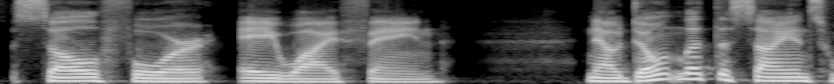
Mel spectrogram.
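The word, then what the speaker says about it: sulforaphane: That's spelled s u l f o r a p h a n e and it's pronounced sulfor a y fane.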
